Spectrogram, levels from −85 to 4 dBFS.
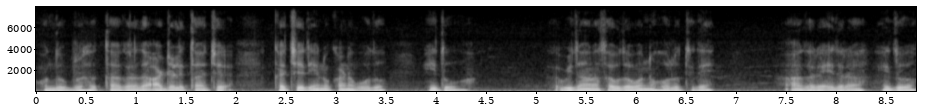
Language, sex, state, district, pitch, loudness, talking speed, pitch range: Kannada, male, Karnataka, Mysore, 115 Hz, -18 LUFS, 100 wpm, 110-120 Hz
